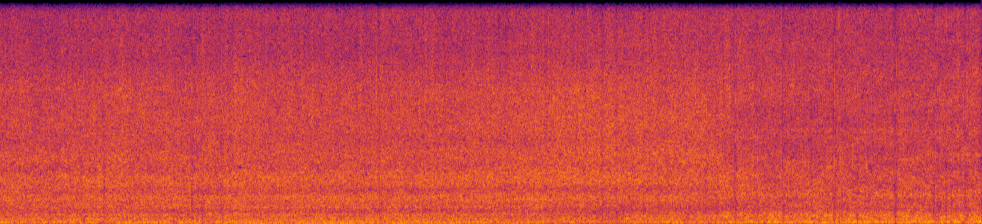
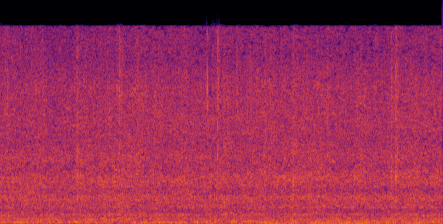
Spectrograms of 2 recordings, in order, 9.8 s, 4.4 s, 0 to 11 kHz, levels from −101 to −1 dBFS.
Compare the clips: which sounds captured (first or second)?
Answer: second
